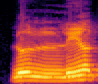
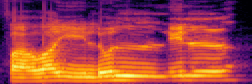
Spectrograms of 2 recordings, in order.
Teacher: Dan idgham bila gunah itu ada dua, lam dan ro ya. Dibaca idgamkan langsung ke lam ya. Lulil tanpa gunah tanpa ditahan ya.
